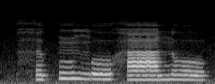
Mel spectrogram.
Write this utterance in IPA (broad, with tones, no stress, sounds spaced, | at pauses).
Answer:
h ə˨ kʷ ũ˦ ŋ o˦˨ h aː˧ n o˦˨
